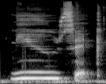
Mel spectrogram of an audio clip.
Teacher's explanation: the first syllable which is mu has stress in it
